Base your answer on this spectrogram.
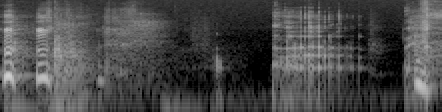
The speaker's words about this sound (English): Oh my God, I actually burped. I don't really burp loud.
